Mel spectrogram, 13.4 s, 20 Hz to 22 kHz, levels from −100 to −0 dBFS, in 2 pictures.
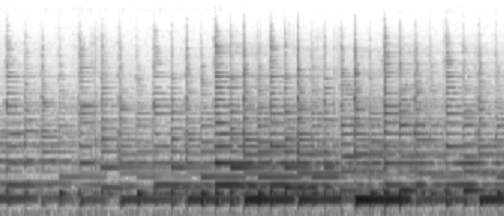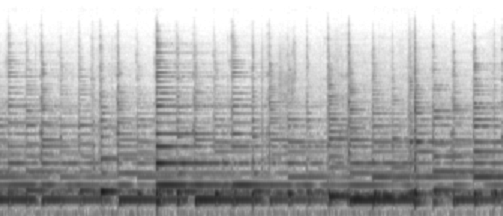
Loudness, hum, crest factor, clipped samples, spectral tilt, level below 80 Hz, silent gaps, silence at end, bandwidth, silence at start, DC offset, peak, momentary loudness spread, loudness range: -22 LUFS; none; 20 dB; under 0.1%; -5.5 dB/octave; -54 dBFS; none; 0 s; 11 kHz; 0 s; under 0.1%; -2 dBFS; 11 LU; 4 LU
